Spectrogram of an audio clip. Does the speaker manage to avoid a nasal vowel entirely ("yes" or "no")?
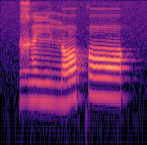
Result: no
